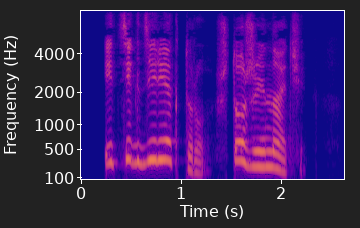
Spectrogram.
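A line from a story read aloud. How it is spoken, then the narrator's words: Reproachful snort. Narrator (Russian): хмыкнул Бобырь, как бы осуждая меня за то, что я сам не могу понять такой простой истины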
